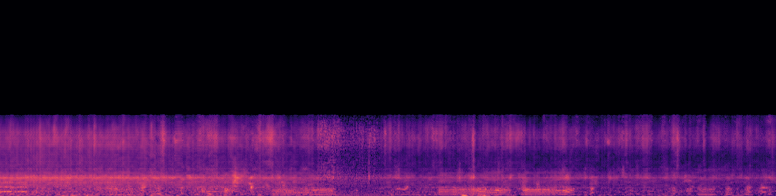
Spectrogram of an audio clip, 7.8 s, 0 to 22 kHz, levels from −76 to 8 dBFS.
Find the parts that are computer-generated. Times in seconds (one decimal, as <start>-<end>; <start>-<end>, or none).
0.0-3.2; 3.8-7.8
